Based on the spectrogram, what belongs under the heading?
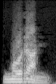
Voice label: welsh carrots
